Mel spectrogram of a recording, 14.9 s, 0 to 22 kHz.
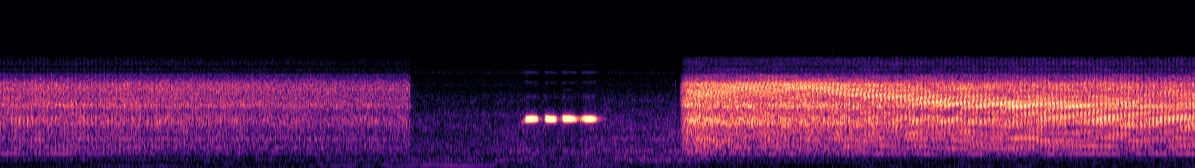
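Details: Realistic Navaho TRC 431 CB radio, after staying on a long time: hiss and rasp turning to a harsh rippling buzz once the mic is released; owner suspects old capacitors. Not confirmed.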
